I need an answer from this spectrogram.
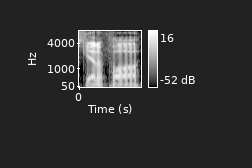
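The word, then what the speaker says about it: guet-apens: G-E-T-A-P-E-A-U-X. – No. But you were a little bit closer. It's G-U-E-T-A-P-E-N-S. But it's pronounced get a paw.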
